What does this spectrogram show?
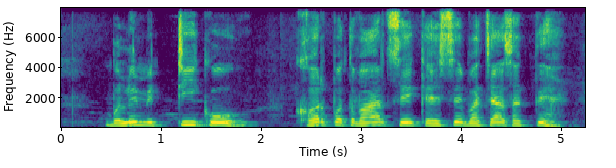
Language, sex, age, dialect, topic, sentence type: Magahi, male, 18-24, Western, agriculture, question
